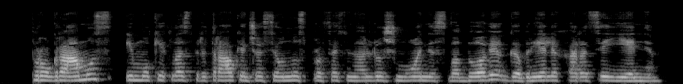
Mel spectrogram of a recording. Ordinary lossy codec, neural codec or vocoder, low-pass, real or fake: AAC, 32 kbps; none; 19.8 kHz; real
